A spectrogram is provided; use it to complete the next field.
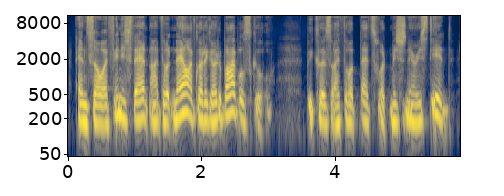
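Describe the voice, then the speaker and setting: Heard in a very clean recording with a silent background, a woman with an Australian accent shows vocal fry and ordinary pitch variation. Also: medium pitch for a woman. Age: 80s+. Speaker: missionary nurse. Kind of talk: interview testimony. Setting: studio. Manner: loud.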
